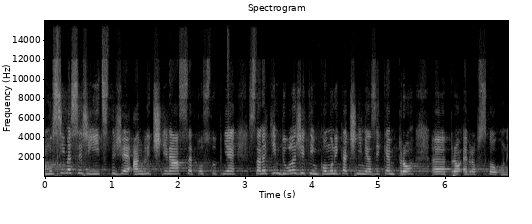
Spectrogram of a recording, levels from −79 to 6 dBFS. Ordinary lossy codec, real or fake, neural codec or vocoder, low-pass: Opus, 16 kbps; real; none; 14.4 kHz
